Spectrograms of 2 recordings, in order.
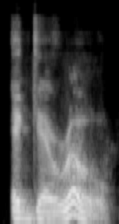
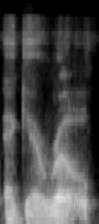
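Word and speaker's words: ἐγερῶ: I raise, then becomes egero. Okay, so the epsilon iota, you see the iota drops here in the future, and you see that the circumflex is again over that last syllable, so egero.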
